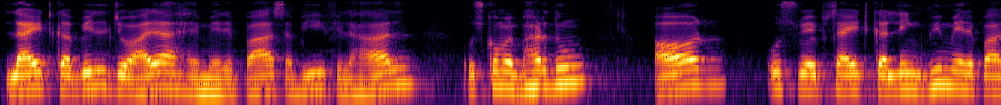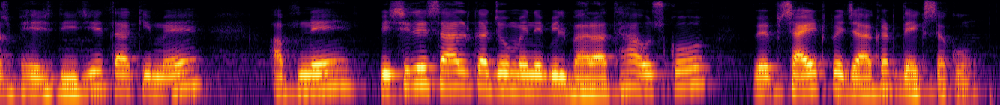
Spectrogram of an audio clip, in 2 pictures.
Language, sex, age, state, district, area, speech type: Urdu, male, 18-30, Uttar Pradesh, Siddharthnagar, rural, spontaneous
